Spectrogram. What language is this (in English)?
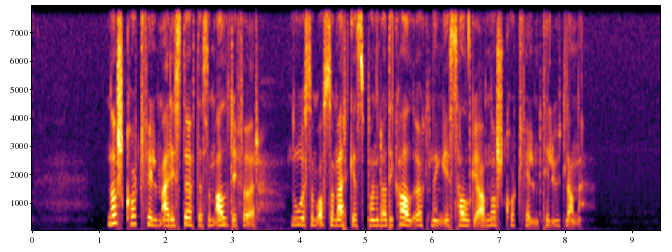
Norwegian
